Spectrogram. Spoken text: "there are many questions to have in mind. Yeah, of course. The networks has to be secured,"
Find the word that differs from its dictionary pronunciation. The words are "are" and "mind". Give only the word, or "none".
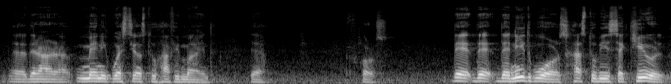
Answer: none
